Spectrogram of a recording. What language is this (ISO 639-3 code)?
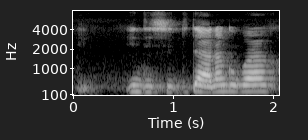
brx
